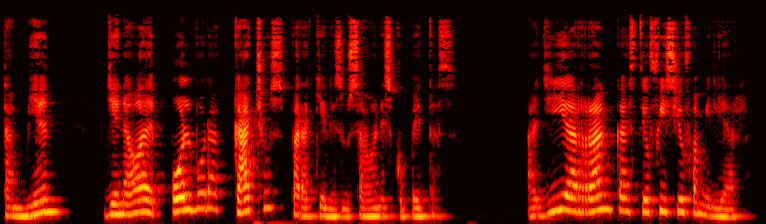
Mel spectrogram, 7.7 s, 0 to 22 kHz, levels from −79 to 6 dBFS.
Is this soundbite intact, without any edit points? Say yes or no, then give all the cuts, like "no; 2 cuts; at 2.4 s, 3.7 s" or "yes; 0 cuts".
yes; 0 cuts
